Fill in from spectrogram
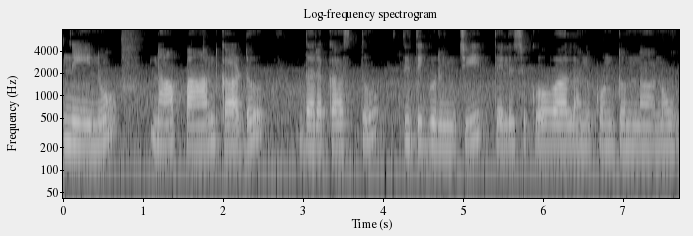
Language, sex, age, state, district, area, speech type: Telugu, female, 18-30, Andhra Pradesh, Nellore, urban, read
